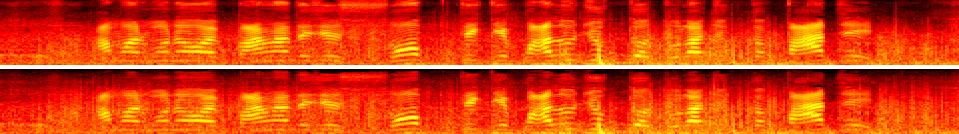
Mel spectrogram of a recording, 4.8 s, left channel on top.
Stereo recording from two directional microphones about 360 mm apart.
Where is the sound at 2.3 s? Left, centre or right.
Left.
